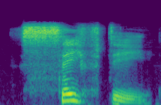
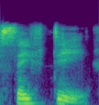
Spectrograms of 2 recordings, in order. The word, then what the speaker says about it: safety: you drop the ending you say safet instead of safety or scientific instead of scientific so all all Portuguese speakers dropped endings of the words so just just pay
